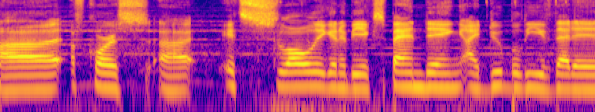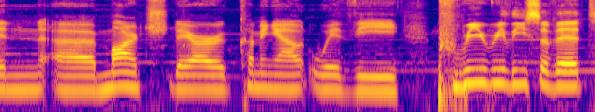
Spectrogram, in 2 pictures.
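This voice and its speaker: Music plays in the background as someone with a non-native accent speaks at a fairly slow pace. The intonation is fairly even. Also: man, fairly high pitch for a man. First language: not English. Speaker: dungeon master. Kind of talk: casual chat. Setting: live stream. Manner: halting.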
